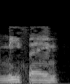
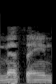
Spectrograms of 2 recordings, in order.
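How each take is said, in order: First: Methane is said in a British way. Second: Methane is said in a non-British way. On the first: "the Brits say methane" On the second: "you say methane"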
